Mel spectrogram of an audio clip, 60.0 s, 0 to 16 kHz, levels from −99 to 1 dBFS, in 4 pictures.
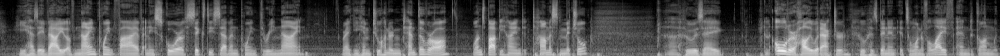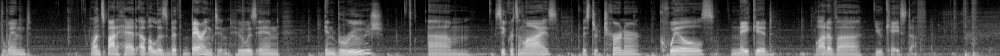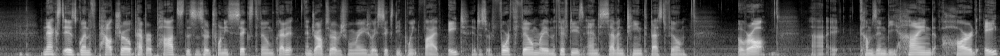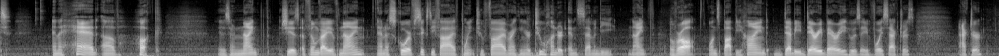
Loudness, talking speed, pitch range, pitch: -25 LUFS, 145 wpm, 95-130 Hz, 110 Hz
